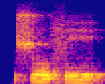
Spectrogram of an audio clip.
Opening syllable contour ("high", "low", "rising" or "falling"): falling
